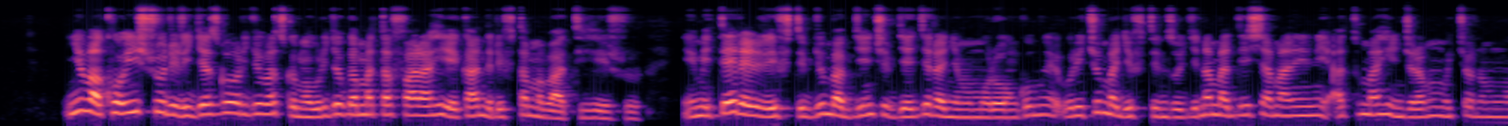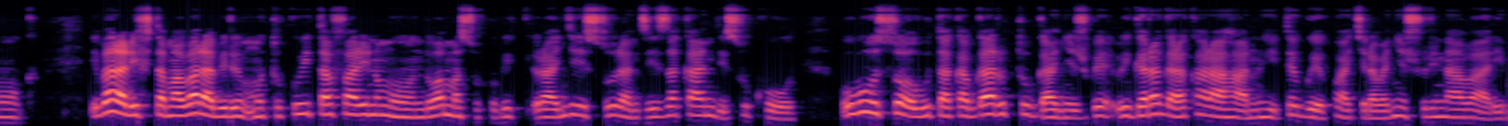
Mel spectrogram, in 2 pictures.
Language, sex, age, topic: Kinyarwanda, female, 18-24, education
